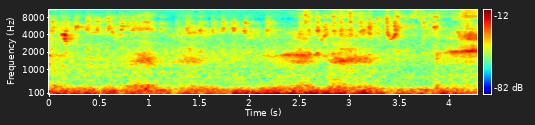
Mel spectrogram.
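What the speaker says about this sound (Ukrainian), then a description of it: "Птички цвірінькають." Small birds chirp outdoors on a spring walk, giving scattered short, bright calls at some distance over a soft, constant background rustle and hum.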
